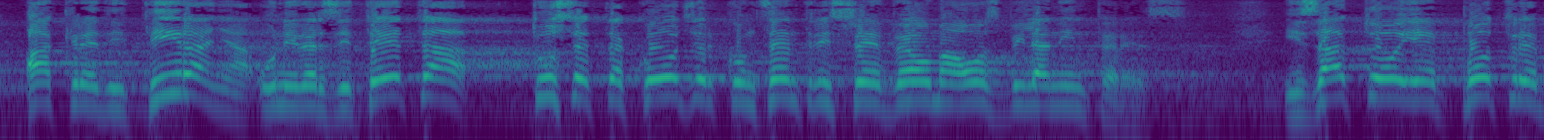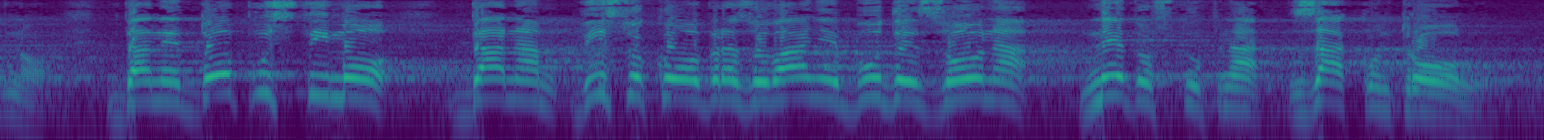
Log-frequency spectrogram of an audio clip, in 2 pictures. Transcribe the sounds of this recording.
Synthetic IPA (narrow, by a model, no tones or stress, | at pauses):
akɾe̞d̪it̪iːɾaɲa̰ʔuniʋe̞ɾzit̪e̞ːt̪at̪uːse̞t̪ako̞ːd͡ʑe̞ɾko̞nt̪se̞nt̪ɾiʃe̞ʋe̞o̞mao̞zbiʎanint̪e̞ɾḛs | izat̪o̞je̞po̞t̪ɾe̞bno̰d̪ane̞d̪o̞pust̪imo̞d̪anamʋiso̞ko̞ːbɾazo̞ʋaːɲe̞bud̪e̞zo̞ːna | ne̞d̪o̞st̪upnazako̞nt̪ɾo̞ːlṵ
